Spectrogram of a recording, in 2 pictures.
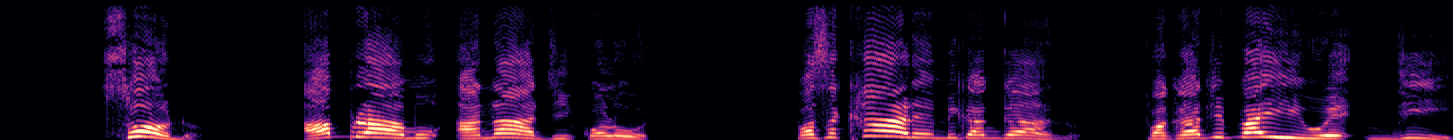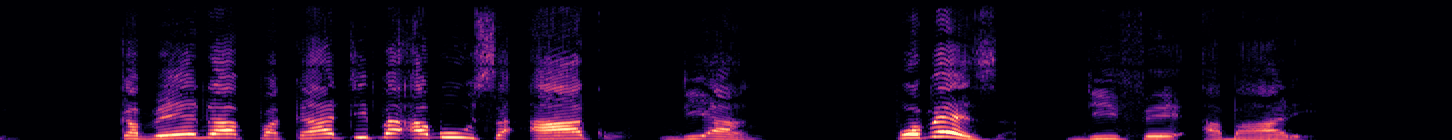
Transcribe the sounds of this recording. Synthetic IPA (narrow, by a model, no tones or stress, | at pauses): t͡sʰɔnɔ | abɾaamuʔanat̬ikwalɔːt̚i̥ | pas̬akʰalɛmikaŋɡanɔ | pak̬at̬ipaiwɛndini | kapɛnapakatipaʔaɓusaʔakɔ | ndiaːŋɡa | pɔpɛza̰ | ndifɛaɓaːlɛ̰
